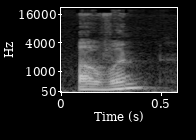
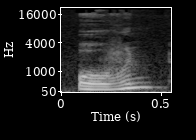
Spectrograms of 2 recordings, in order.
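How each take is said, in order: First: The first vowel is a short 'uh' sound. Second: The first vowel is a long 'oh' sound. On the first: The speaker calls it right. "इसका सही तलफ़ुज़ या correct pronunciation है" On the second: The speaker calls it wrong. "मगर ओवन इसकी correct pronunciation या सही तलफ़ुज़ नहीं है"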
